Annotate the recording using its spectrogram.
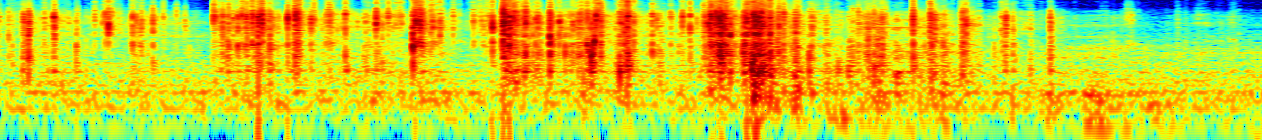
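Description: Foil wrapper of a Donruss football card pack crinkling as it is opened and the cards are pulled out. After light rustles, a dense crinkle starts about a second in, lasts about four seconds, then stops.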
